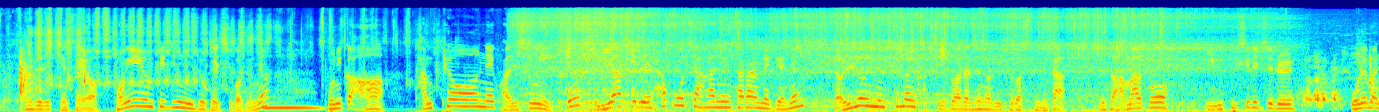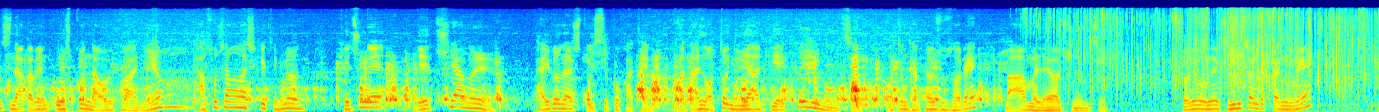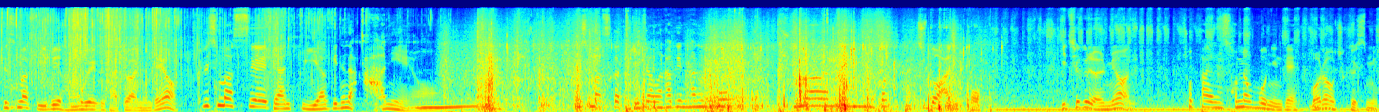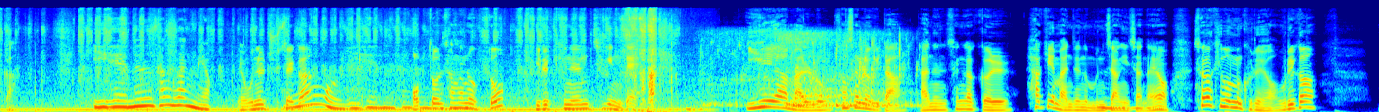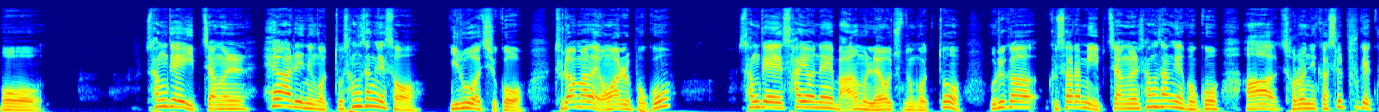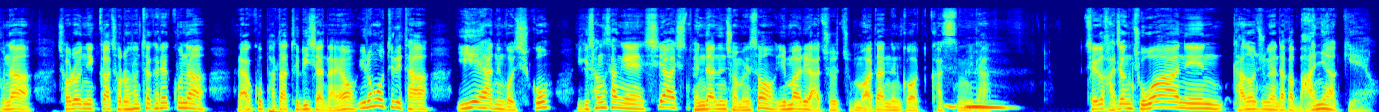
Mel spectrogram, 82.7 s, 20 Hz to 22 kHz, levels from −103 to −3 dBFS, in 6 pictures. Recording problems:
household noises; loud; until 50 s; 1 dB below the speech

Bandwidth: 16 kHz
